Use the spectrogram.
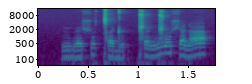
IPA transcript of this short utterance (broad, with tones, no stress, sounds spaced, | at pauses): m b ə˞˩ ʃ o˧ ǀ ʌ˩ ɖ o˩ t͡ʃ ǁ ə˞˧ ŋ͡ǁ o˥ ʃ a˧ ɳ a˥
